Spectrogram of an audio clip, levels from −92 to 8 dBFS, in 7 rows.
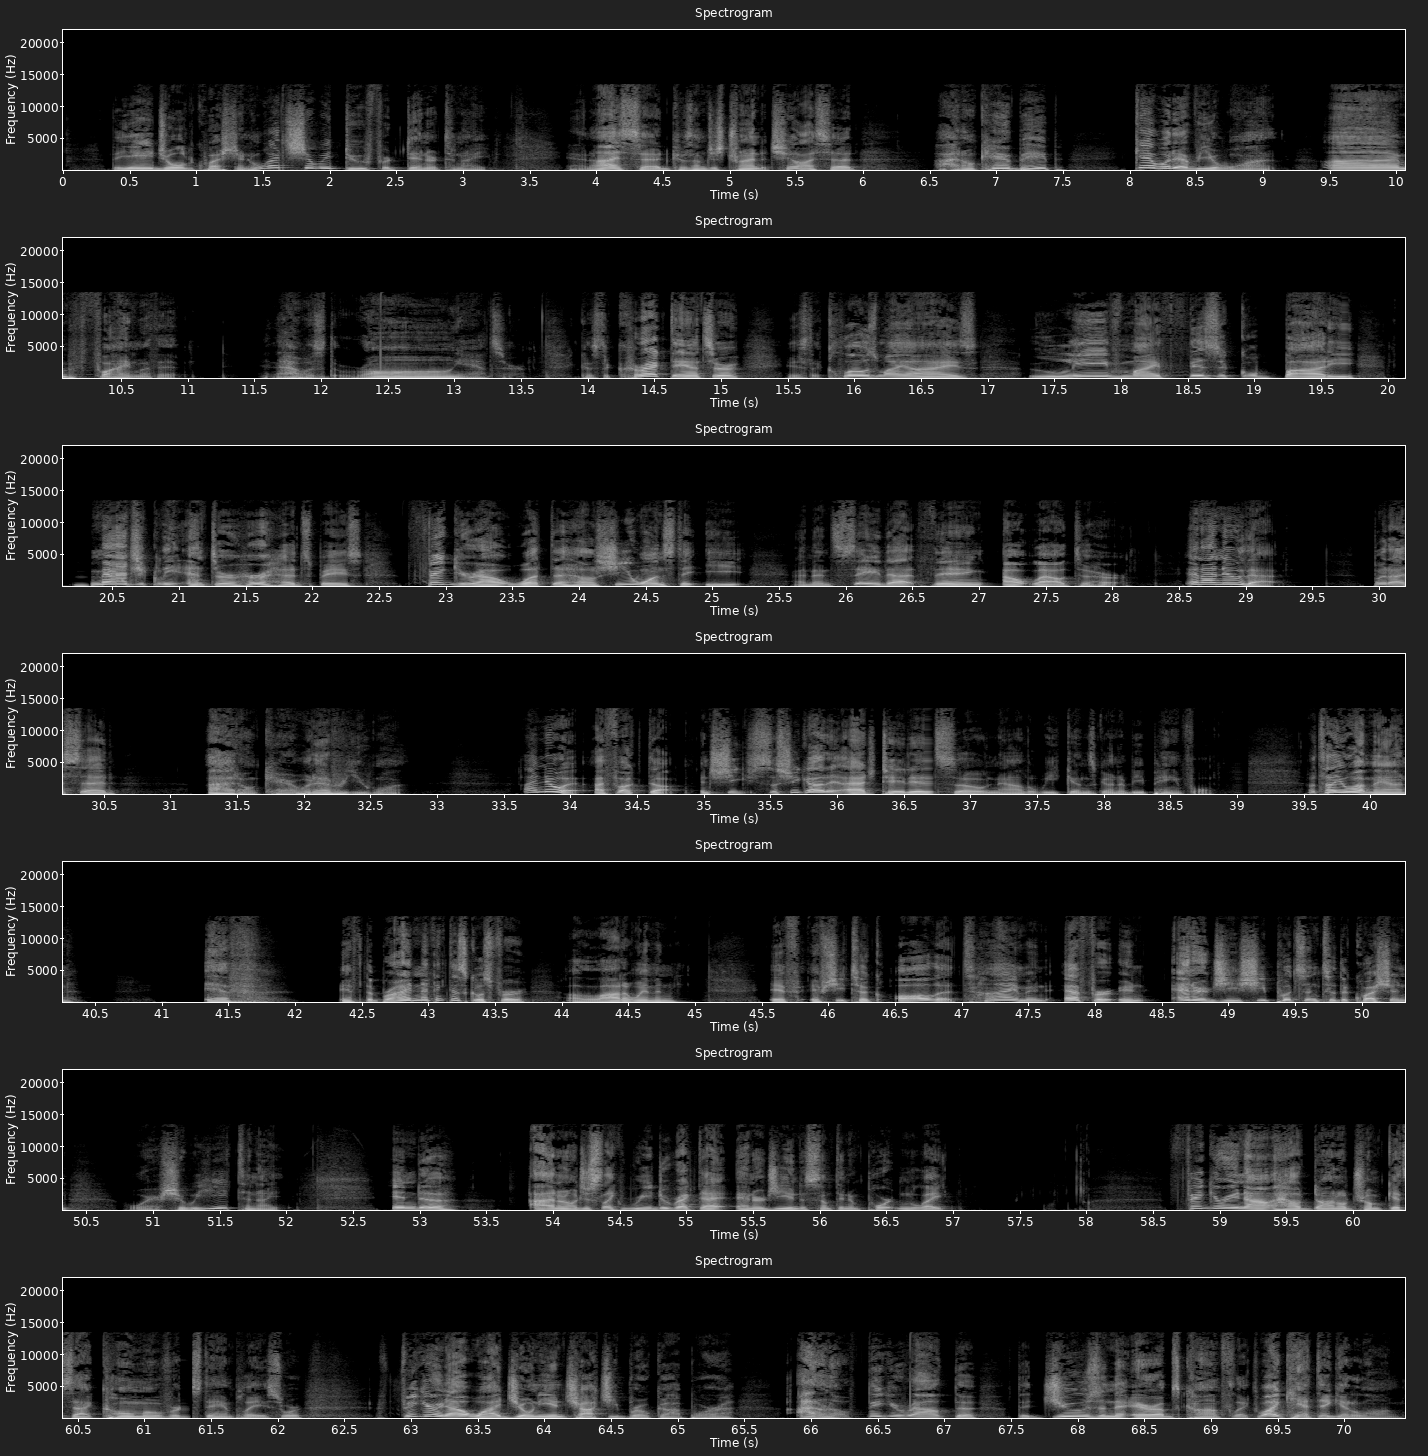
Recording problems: choppy; occasionally; at 20 s, at 37 s and at 1:01; 4% of the speech affected

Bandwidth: 13.5 kHz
